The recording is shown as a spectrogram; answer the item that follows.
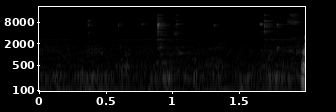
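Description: Faint computer keyboard keystrokes, a scattered run of light clicks as a line of code is typed, over a low steady hum.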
